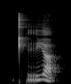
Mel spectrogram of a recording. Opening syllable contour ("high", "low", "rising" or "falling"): falling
